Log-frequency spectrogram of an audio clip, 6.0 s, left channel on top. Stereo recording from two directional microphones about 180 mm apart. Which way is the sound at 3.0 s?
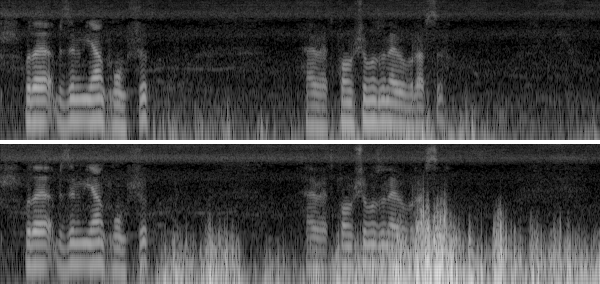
Centre (ahead or behind).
